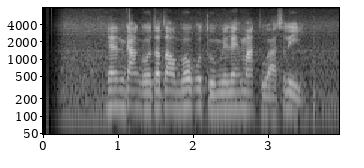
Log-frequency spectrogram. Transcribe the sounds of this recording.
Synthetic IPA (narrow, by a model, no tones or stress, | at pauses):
jɛnkaŋɡot̪ət̪ɔmbɔkud̪̥ṳmilɪhmad̪̥ṳasli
